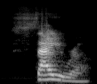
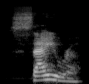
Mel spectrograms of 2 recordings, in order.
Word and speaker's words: Sarah: neck stand up and then Sarah would be sah you know and I love the name Sarah I love that name but in our area when the older people around here they would say sah and I would just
